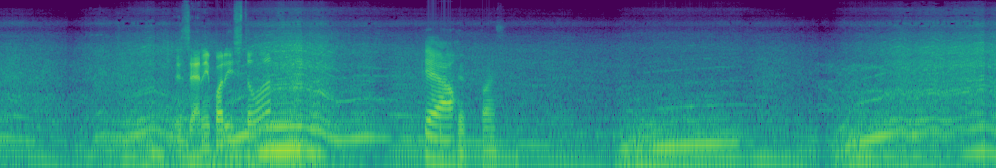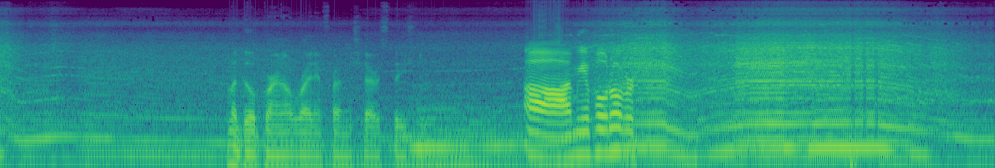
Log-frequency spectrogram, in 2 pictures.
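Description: Car tyres screech while the car drifts around corners.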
